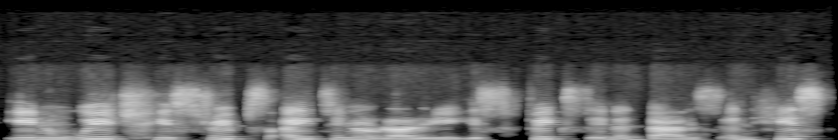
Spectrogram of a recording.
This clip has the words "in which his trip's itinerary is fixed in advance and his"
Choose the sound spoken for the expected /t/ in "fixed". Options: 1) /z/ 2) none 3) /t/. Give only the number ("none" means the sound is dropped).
3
